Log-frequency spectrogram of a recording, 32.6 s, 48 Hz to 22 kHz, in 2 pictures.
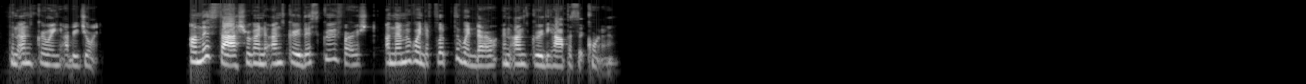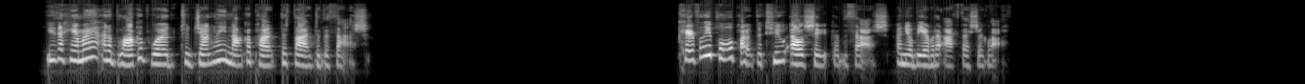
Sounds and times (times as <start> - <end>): Speech: 0.0 - 1.3, 2.4 - 7.8, 16.9 - 21.0, 24.8 - 29.0.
